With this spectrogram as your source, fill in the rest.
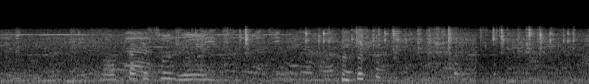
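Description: Coins clink as they drop into a ticket machine.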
